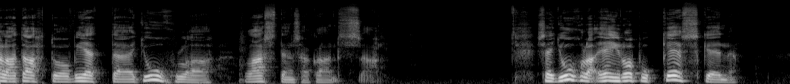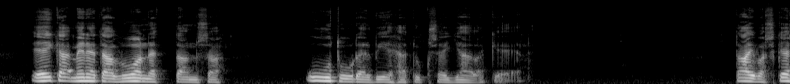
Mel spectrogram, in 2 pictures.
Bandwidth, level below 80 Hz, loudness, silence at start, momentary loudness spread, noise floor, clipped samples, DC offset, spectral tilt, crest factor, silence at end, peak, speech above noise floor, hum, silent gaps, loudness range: 15.5 kHz; -62 dBFS; -19 LUFS; 0 s; 18 LU; -68 dBFS; under 0.1%; under 0.1%; -7 dB/octave; 18 dB; 0 s; -2 dBFS; 49 dB; none; none; 12 LU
